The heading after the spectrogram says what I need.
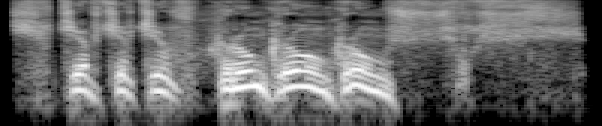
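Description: A man's voice: sits high, drawn-out words, vocal fry, husky, dry recording, pitched above the performer's own voice, full character voice. Man voicing a foreman mimicking radio static. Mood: mock-glum. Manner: mouth noises imitating a radio breaking up. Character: stout flustered male mine foreman mimicking radio static. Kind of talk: audiobook narration with acted voices.

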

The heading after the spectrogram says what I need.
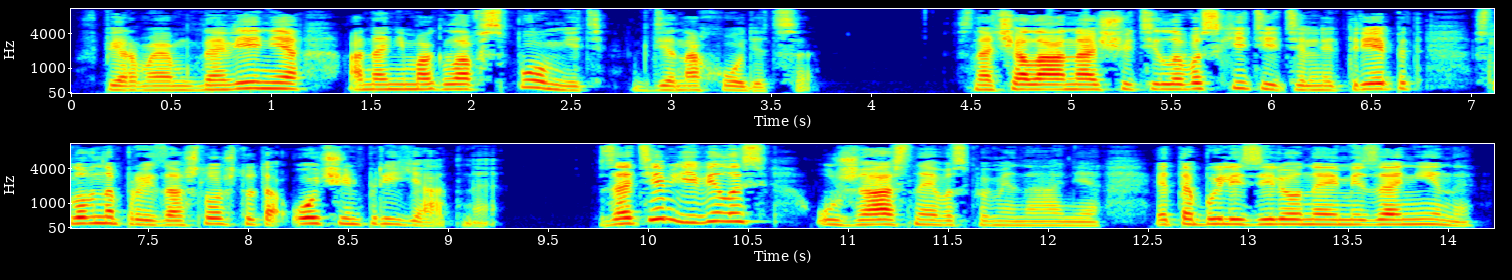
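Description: Woman reading an audiobook, even middle voice, dry close mic, expressive storytelling. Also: medium pitch, normal speed, clear, resonant tone, no echo. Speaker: audiobook narrator. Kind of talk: scripted narration.

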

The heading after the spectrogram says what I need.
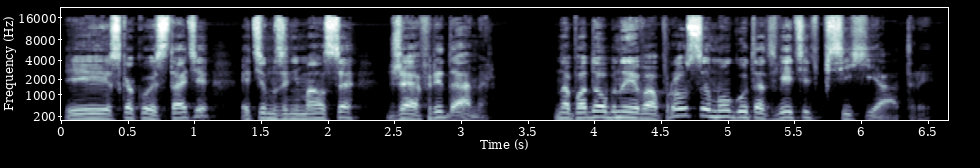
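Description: A man's voice: mid-range voice, animated, normal speed, darkish tone. A man reading an audiobook, voicing a pompous, self-satisfied police captain who talks grandly and gives orders. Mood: grandiose. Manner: grandiose, theatrical, commanding.

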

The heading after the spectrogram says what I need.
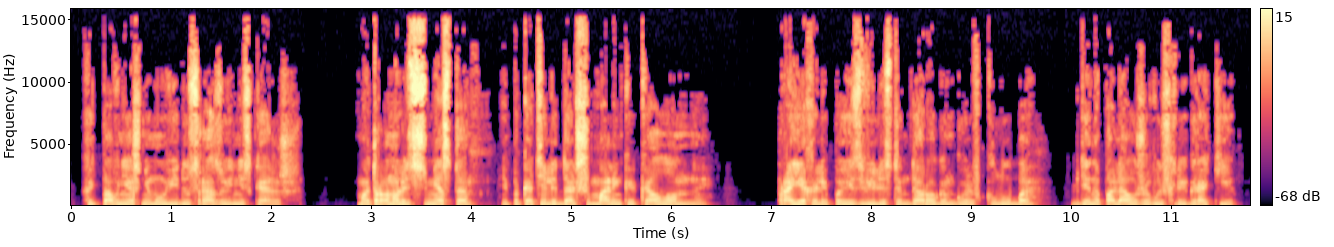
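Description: A man narrating an audiobook in the first person, steady and measured, on a close mic. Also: low voice, dry recording.

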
